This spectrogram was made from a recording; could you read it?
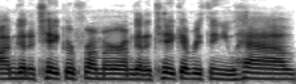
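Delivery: imitated taunting, mocking voice. Retelling how someone taunted a husband on calls: imitating someone mocking. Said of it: "he used to mock my husband".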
